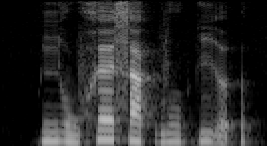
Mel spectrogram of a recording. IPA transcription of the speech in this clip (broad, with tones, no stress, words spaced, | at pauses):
ɲo˧˩wxɛ˧sa˨˩k̚vo̤˨˩ kḭ˧˨ə̯ʔ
